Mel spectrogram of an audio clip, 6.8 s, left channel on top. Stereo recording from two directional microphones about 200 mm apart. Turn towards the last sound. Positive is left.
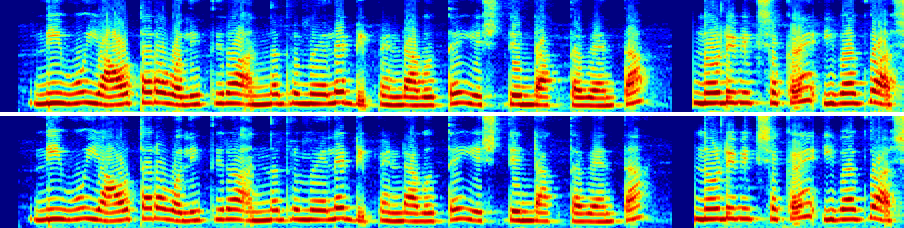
turn(degrees=10)  # may be behind; listen again after turning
